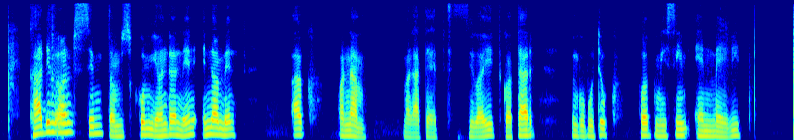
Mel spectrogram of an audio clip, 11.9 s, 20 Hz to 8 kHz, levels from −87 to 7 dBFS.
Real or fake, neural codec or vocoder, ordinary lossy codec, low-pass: fake; codec, 16 kHz, 1.1 kbps, Voila-Tokenizer; none; none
